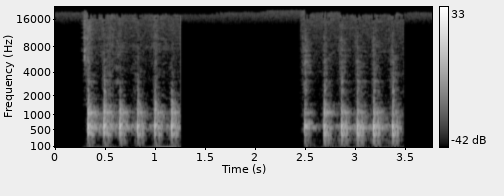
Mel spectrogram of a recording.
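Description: Gentle knocking on a bedroom door by a servant at about 9:30 in the morning: two quick runs of about six evenly spaced raps, separated by a pause of roughly a second, fairly soft, with no voices.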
